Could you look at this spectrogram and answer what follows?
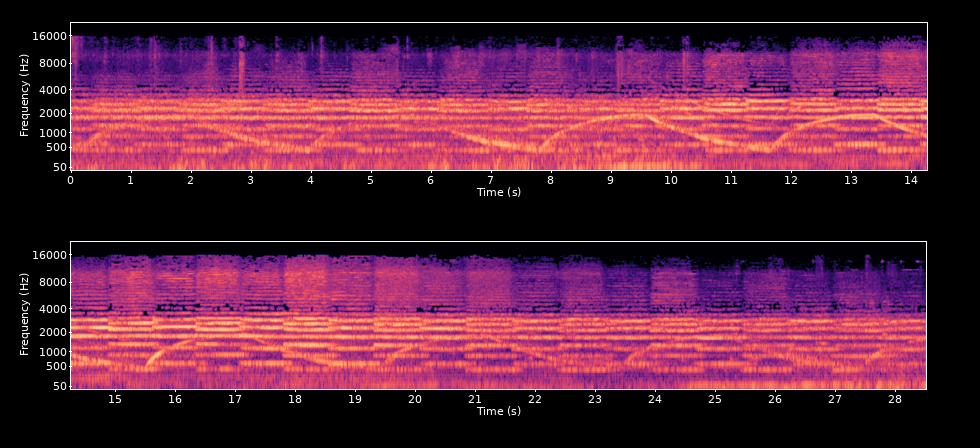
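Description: Sirens of two fire engines sounding together. One is a slow wail rising and falling about every four seconds; the other is a quicker stepping tone. A low traffic rumble runs underneath.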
